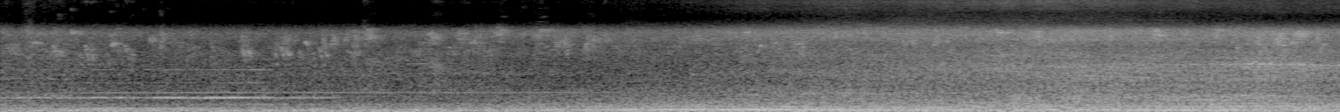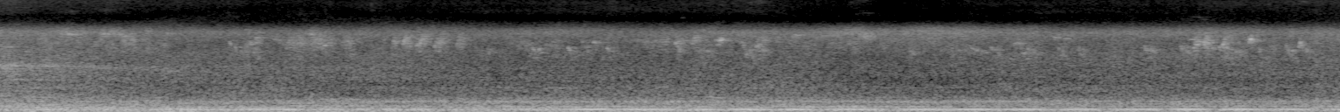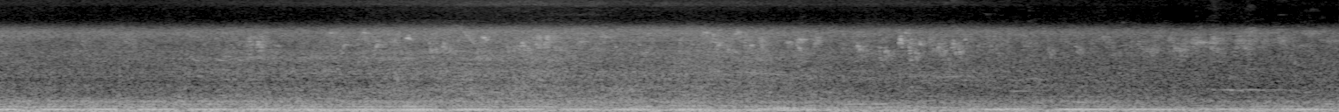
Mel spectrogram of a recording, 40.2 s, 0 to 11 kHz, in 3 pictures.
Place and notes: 本福村, Liuqiu Township - Waterfront Park
Waterfront Park, Birds singing, Traffic Sound, A distant ship whistle
Pingtung County, Taiwan, 1 November 2014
